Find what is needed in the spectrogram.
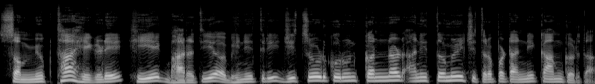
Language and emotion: Goan Konkani, neutral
